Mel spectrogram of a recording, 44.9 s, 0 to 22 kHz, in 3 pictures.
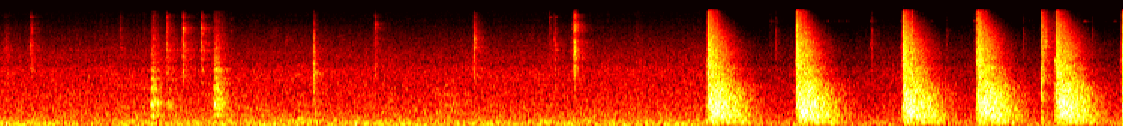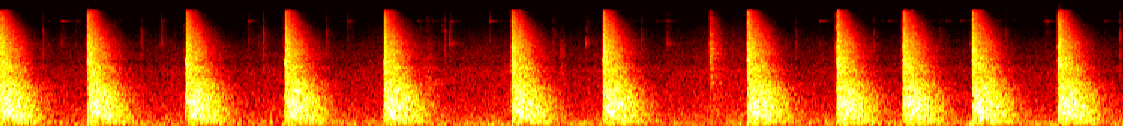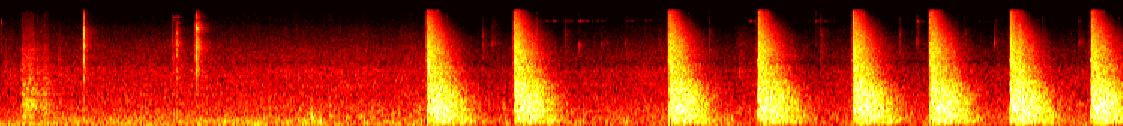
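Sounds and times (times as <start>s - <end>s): pistol shots: 9.4s - 11.3s, 12.0s - 16.8s, 17.4s - 18.1s, 18.8s - 19.5s, 20.1s - 20.8s, 21.8s - 22.4s, 23.0s - 23.7s, 24.9s - 29.7s, 35.6s - 37.5s, 38.8s - 44.9s.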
